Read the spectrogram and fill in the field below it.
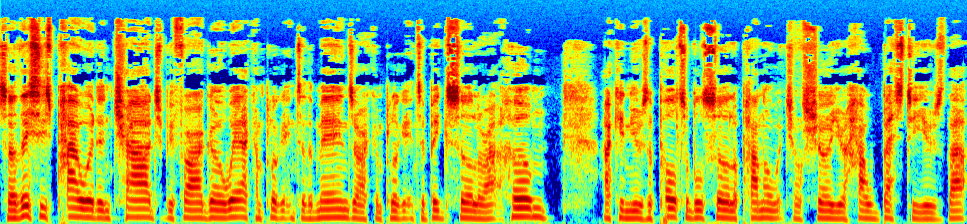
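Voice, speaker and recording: Over a quiet background, a man speaks very fast in a monotone, flat delivery, the sound dry with no echo. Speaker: van lifer reviewing gear. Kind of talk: product review tutorial. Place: car. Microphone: phone near.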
